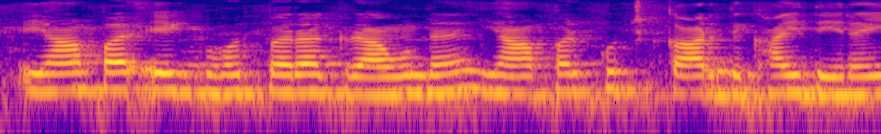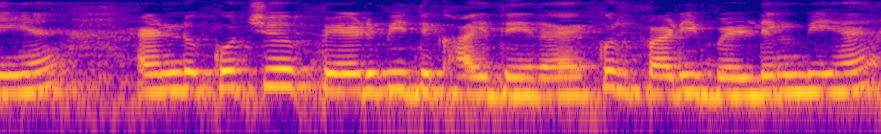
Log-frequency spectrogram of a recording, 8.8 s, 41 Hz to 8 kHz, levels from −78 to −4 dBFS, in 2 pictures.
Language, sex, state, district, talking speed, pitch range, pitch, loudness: Hindi, female, Bihar, Gopalganj, 190 wpm, 200-225 Hz, 215 Hz, -16 LUFS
